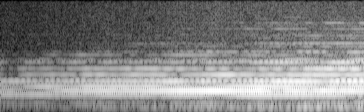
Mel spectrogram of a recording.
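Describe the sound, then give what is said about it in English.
A long, steady horn blast from a slow train at a rail crossing whose gate arms are malfunctioning; a sustained chord of tones that swells gradually in loudness, with no talk. “It's a very slow train. And apparently the arms on the tracks aren't working right, so I guess he thought he'd honk his horn incessantly”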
